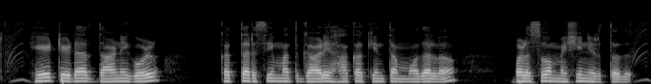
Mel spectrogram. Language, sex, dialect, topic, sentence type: Kannada, male, Northeastern, agriculture, statement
